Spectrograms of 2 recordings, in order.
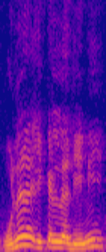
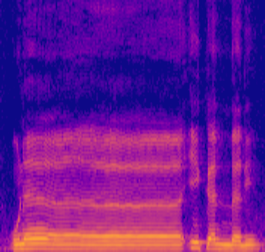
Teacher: ulaikal ladini mad wajib muttasil. Mad wajib muttasil. Panjangnya 5 harakat. Ulaikal ladini, tak ada pilihan, memang kena 5 harakat.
